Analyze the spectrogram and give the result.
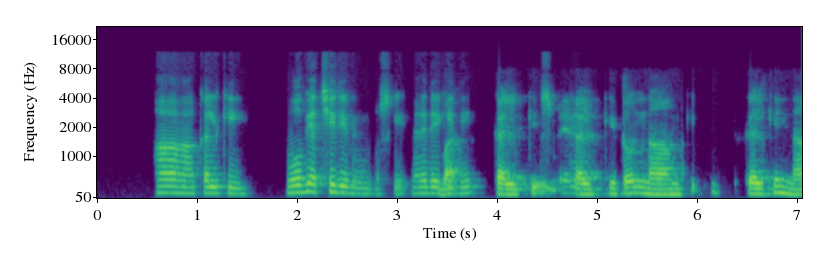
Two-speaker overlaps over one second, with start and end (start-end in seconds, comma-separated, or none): none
